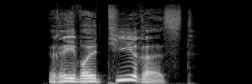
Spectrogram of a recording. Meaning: second-person singular subjunctive I of revoltieren
- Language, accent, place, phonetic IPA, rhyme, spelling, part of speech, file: German, Germany, Berlin, [ʁəvɔlˈtiːʁəst], -iːʁəst, revoltierest, verb, De-revoltierest.ogg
